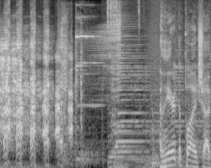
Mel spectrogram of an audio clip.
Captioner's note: both laugh; cash register rings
